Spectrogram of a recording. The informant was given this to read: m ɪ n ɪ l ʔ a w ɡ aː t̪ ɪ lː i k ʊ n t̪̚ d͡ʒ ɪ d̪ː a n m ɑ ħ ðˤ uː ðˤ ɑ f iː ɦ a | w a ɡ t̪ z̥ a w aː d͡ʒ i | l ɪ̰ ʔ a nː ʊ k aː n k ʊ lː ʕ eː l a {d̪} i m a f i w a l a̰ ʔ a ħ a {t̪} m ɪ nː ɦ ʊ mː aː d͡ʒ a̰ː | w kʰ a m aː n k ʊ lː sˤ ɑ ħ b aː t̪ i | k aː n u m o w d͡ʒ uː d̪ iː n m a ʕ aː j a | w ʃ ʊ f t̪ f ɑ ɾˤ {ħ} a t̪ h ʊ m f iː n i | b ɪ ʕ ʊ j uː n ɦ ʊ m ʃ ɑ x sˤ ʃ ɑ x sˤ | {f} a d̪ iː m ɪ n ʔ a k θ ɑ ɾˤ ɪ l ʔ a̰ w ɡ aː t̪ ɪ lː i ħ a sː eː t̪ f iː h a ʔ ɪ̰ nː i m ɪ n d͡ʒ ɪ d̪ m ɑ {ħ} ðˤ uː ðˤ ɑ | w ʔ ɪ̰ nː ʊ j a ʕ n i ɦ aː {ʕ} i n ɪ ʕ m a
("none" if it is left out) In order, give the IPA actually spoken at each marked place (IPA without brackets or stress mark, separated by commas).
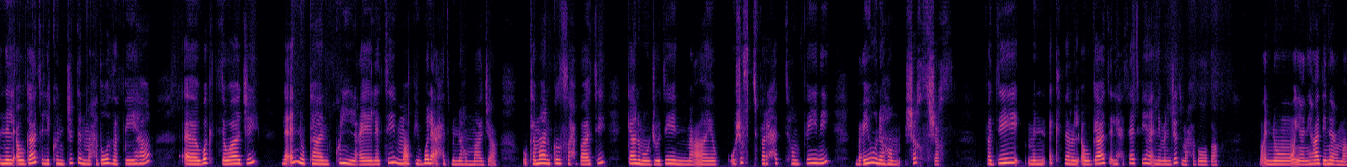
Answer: t̪, d̪, ħ, f, ħ, ð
